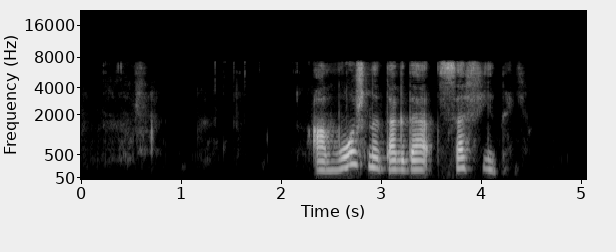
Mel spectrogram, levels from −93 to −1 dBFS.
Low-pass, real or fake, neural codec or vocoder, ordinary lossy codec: 7.2 kHz; fake; codec, 16 kHz, 4.8 kbps, FACodec; none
